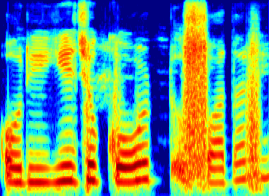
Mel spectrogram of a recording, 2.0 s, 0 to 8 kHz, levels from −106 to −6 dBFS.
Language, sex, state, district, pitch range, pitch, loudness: Hindi, female, Uttar Pradesh, Jyotiba Phule Nagar, 220-255 Hz, 240 Hz, -13 LUFS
